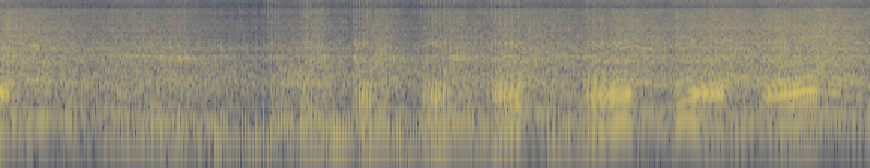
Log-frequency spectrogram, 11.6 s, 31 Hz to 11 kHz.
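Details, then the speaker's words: Yamaha Mio with new carburetor and size 38 jet, after fixing sudden stalling: clean throttle blips about a second apart rising and falling smoothly, no stutter or misfire; normal revving. "Oke, motor ini kan sudah nyala. Jadi kalau kita urut gasnya itu agak berat ya, agak radu berat tapi gas full enak gak ada merebetnya."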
